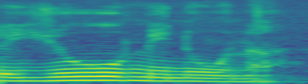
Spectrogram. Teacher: waw sakin is a letter of prolongation, and it prolongs the previous letter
